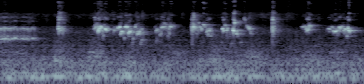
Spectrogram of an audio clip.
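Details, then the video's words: Pet budgerigar being taught to talk: after a brief steady tone, a flowing run of warbled, babble-like syllables and clicks, over a low indoor hum. "NEFES ALMADAN KONUŞAN MUHABBET KUŞU"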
